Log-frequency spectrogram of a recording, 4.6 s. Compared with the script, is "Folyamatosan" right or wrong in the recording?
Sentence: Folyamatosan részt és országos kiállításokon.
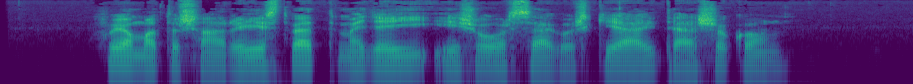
right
